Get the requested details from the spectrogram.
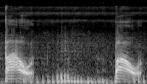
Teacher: the word bout bout which is shortened shortened form of about in this case the vowel a sound at the beginning of the word is excluded meaning its remove making the word easier and faster to pronounce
